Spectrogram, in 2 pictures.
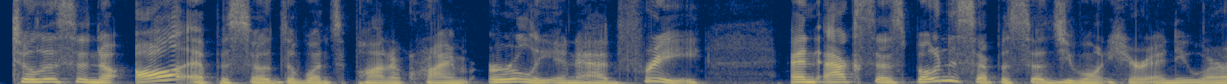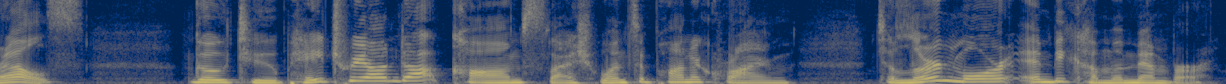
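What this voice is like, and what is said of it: Scratchy, slightly smoky voice. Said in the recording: “my voice is still a little scratchy ... I had laryngitis ... it really is still affecting my vocal cords. So I sound a little bit smoky or something”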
